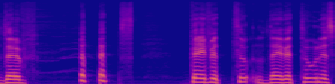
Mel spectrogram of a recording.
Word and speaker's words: Thewlis: I see the first Wonder Woman, not bad, but there was a moment where David Thewlis as a how do you say it? David Thewlis? Yeah, Thulis.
